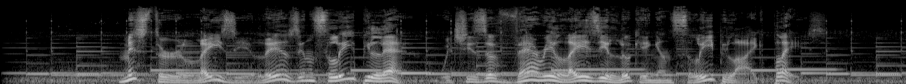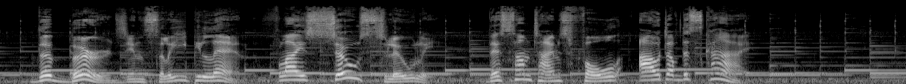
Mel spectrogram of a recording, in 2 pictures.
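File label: english international medium naturel, voix off masculine; voix off masculine naturelle, posée, souriante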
